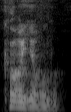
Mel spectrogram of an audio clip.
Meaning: 1. coriander (the plant) 2. coriander (the herb and spice)
- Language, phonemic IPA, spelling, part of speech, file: French, /kɔ.ʁjɑ̃dʁ/, coriandre, noun, Fr-coriandre.ogg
